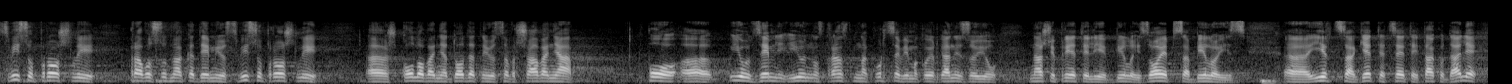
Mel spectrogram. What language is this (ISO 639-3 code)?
srp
